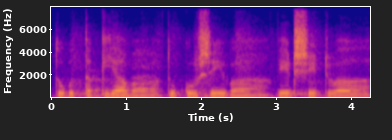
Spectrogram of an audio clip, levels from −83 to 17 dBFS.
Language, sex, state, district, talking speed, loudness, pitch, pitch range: Hindi, female, Bihar, East Champaran, 125 wpm, -18 LUFS, 210 Hz, 200-210 Hz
